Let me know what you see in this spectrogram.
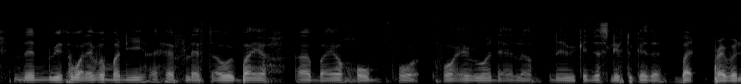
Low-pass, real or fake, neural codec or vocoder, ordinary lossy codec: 7.2 kHz; real; none; none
